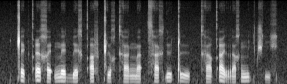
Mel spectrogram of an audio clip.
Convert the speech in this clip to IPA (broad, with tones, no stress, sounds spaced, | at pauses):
ǁ ɛ˦˨ k qʼ i˦ χ ɛ˨ ʔ ŋ͡m ɛ˧ ɡ͡b ɛ˨ x qʼ a˧ f ǁ ʉ˨ χ kʰ a˨ ŋ͡m a˨ ʔ t͡sʰ a˧ x ɗ ʉ˦ ǃ ʉ˦˨ | kʰ a˨ qʼ ɛ˦˨ r a˨ χ ŋ͡m i˦ k t͡ʃʰ i˨ x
